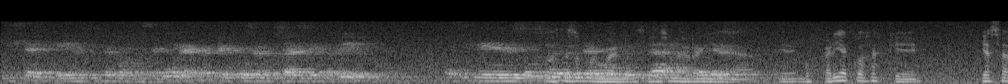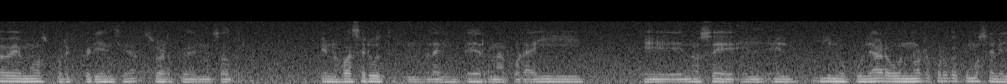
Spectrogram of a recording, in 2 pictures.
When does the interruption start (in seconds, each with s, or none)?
5.4 s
